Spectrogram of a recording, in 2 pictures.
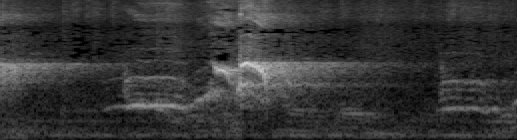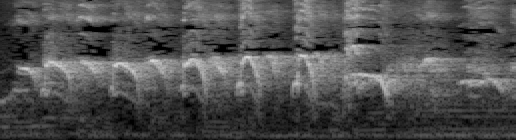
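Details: White-crested laughingthrush in a tutor recording for songbird training: a loud, harsh, squawking chatter of rapid harmonic notes, a short burst, a pause, then a longer rising and falling rush of laughing syllables.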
